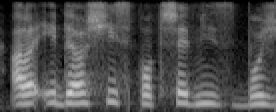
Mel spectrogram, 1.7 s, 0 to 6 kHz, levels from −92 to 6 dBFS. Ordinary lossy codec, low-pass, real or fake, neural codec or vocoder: none; 5.4 kHz; fake; codec, 16 kHz, 0.8 kbps, ZipCodec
